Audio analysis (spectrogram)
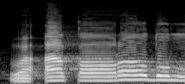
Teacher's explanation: Huruf du langsung ke huruf lam yang bertasdid ya, lalu dipanjangkan 2 harokat ya, karena di atasnya terdapat tanda alif kecil pada lafzul jalalah ini ya.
